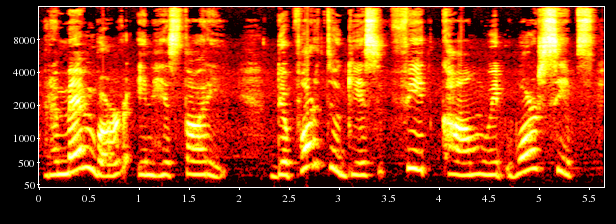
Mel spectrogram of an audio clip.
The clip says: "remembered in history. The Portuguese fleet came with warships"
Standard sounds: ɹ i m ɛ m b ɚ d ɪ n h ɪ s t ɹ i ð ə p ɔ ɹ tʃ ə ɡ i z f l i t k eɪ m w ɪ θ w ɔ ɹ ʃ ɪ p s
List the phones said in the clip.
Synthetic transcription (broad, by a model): ɹ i m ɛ m b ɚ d ɪ n h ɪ s t ɹ i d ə p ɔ ɹ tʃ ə ɡ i s f i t k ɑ m w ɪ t w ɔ ɹ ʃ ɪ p s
